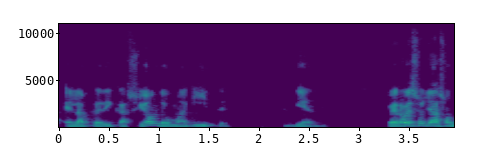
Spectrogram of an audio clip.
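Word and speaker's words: מגיד: La palabra predicador, por cierto, en hebreo se dice magid. Magid. Así se dice la palabra predicación en hebreo. Magid. Otra vez. No, con G, con G. Magid.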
